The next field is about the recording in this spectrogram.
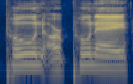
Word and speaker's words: Pune: We have a new listener from Pune, Maharashtra, India. – I'm sure that's exactly how you say it. – That's the correct pronunciation.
